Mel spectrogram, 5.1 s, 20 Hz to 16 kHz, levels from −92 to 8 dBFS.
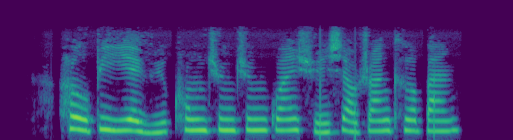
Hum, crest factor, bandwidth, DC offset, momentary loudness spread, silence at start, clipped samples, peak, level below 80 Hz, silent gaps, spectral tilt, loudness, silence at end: none; 14 dB; 7.8 kHz; under 0.1%; 7 LU; 0.6 s; under 0.1%; -6 dBFS; -64 dBFS; none; -4.5 dB/octave; -20 LUFS; 0.55 s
